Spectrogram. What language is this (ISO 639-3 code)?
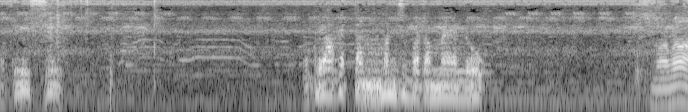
ind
